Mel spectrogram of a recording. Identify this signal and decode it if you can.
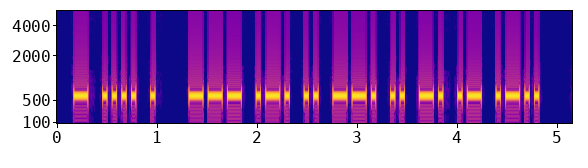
Morse code, heard as a keyed tone, about 25 wpm, 600 Hz. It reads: THE ORIGINAL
